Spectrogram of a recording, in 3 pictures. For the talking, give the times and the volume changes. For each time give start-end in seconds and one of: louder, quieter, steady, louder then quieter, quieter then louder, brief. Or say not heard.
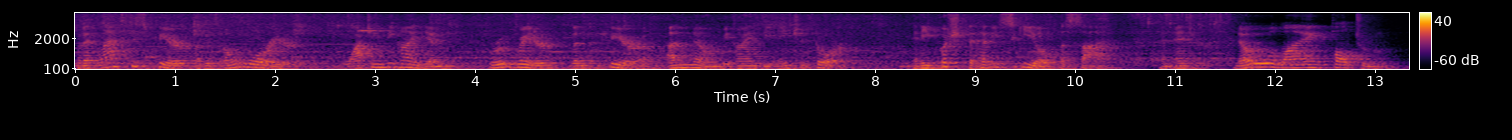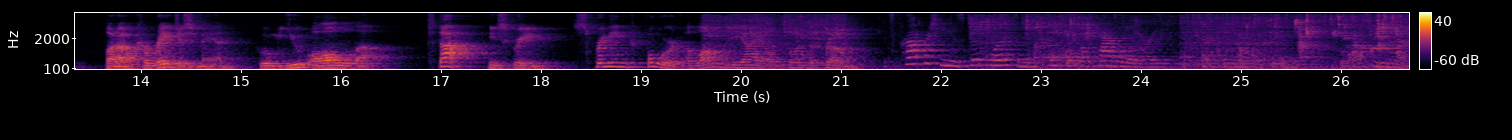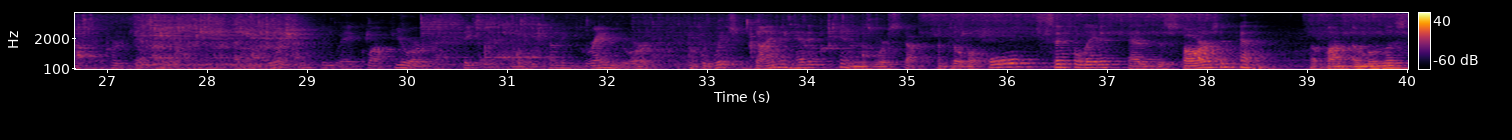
0.0-39.9 quieter then louder.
